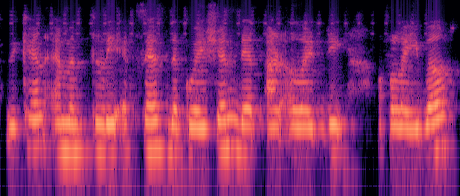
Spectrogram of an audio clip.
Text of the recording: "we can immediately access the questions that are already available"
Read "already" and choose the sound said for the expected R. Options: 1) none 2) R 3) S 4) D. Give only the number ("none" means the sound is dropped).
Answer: 1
